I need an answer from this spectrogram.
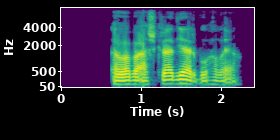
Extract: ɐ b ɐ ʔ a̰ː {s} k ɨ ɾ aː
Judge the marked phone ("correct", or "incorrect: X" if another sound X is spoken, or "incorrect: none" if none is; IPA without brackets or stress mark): incorrect: ʃ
